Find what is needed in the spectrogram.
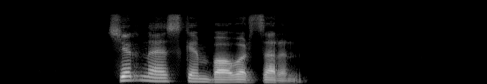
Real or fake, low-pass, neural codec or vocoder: fake; 10.8 kHz; codec, 24 kHz, 0.9 kbps, DualCodec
